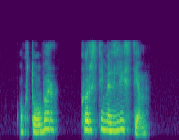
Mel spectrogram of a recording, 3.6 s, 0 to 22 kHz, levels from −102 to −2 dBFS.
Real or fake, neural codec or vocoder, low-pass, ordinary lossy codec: fake; vocoder, 22.05 kHz, 80 mel bands, WaveNeXt; 7.2 kHz; AAC, 48 kbps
